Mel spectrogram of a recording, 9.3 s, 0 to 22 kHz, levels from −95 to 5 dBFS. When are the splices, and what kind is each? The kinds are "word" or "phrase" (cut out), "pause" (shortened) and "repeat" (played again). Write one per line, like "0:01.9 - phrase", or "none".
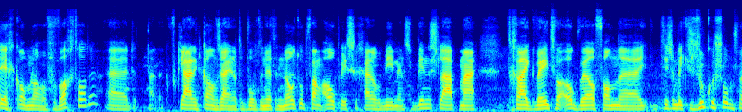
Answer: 0:01.3 - pause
